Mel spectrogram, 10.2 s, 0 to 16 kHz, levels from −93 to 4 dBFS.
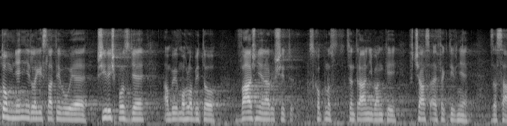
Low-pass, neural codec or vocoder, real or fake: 7.2 kHz; none; real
